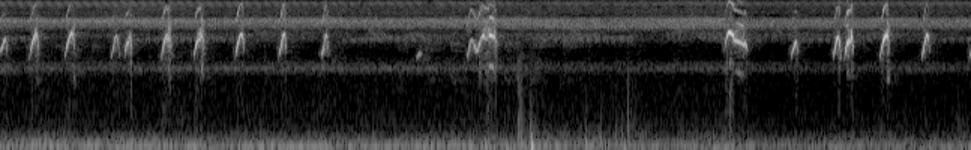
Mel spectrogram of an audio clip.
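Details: White-breasted waterhen chick calling its mother with evenly spaced shrill peeps. These are broken by a noisy scrape and a sharp click near the middle, then resume in a quicker cluster, over a steady high whine.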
